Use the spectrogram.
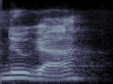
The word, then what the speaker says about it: Nougat: draft dates to notes it's pronounced nuga yes it is and to thank you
